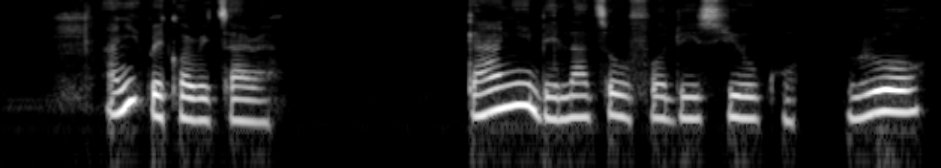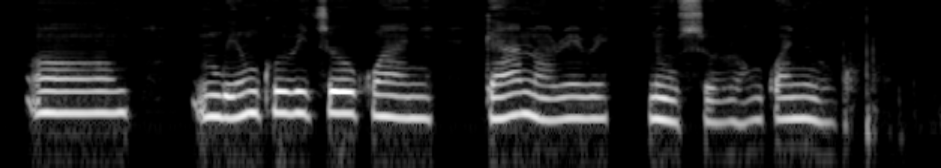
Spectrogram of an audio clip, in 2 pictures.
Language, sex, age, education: Igbo, female, 30-45, tertiary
